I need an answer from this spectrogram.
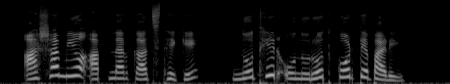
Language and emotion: Bengali, neutral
